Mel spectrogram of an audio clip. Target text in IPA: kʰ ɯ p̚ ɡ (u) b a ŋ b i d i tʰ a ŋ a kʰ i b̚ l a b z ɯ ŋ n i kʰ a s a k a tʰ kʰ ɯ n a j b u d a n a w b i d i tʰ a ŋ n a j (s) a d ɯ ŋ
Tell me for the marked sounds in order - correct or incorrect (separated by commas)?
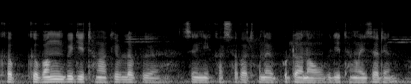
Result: incorrect, incorrect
